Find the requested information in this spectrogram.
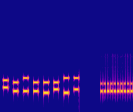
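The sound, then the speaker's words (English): Touch-tone telephone dialing while placing a call: eight steady two-note keypad beeps in an even rhythm, a short pause, then a rapid run of short pulsed tones on the line. “She's in my speed dial.”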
